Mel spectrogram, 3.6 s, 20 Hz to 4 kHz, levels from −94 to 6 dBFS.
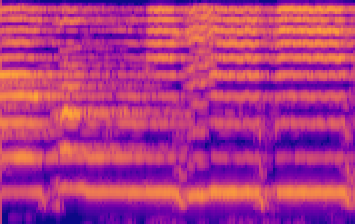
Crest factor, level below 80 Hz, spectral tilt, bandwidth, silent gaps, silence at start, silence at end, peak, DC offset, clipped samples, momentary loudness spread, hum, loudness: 14 dB; -72 dBFS; -3 dB/octave; 3.9 kHz; none; 0 s; 0 s; -4 dBFS; under 0.1%; under 0.1%; 14 LU; none; -15 LUFS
